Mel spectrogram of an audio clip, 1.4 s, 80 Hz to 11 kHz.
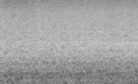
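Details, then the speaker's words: TT120 model railway layout: constant loud hissing roar from a running locomotive, worse at higher speed, quiet at slow speed; distracting excess running noise. "so it's just really quite distracting"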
